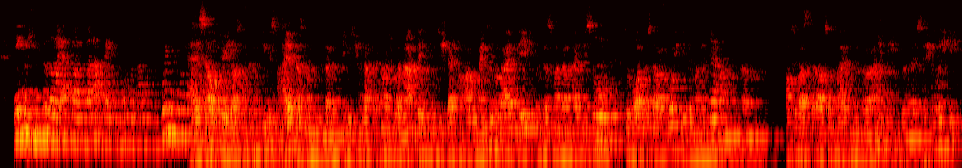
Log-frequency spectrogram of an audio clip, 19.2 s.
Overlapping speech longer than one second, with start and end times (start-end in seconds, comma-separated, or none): 3.7-5.5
